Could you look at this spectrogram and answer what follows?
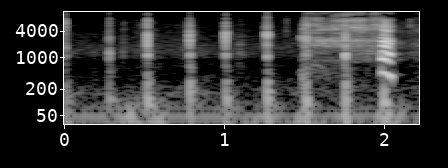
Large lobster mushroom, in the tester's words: it's heavy and hard what's it sound like when you tap it sounds like wood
